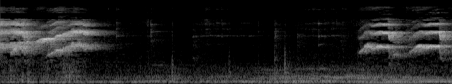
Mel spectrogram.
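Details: Lutino (white) cockatiel whistling and singing in bright, warbling bursts that rise and fall, with quiet pauses between phrases.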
